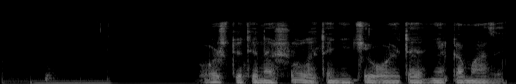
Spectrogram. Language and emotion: Russian, neutral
